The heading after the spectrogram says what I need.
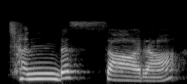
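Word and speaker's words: छन्दःसारा: Next one, Chandasara. So actually, see, if you see, Cha is a Mahaprana, and then we have Chandaha Sara, but we will be pronouncing this as Chandasara, Shastrasara, Shastrasara, Mantrasara, Talodari, Mantrasara, Talodari.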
